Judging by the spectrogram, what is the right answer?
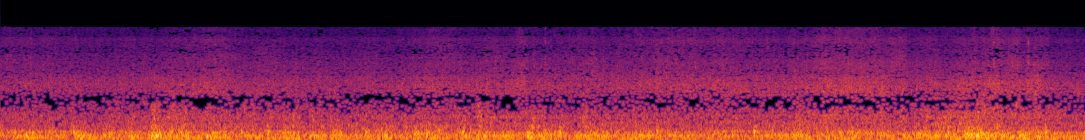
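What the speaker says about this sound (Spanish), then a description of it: "Fuerte, fuerte el aguacero que está cayendo en Pénjamo." Heavy rain pours down at night during a strong downpour in Pénjamo, a steady dense roar of water that holds at an even, loud level from start to finish with no voices.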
